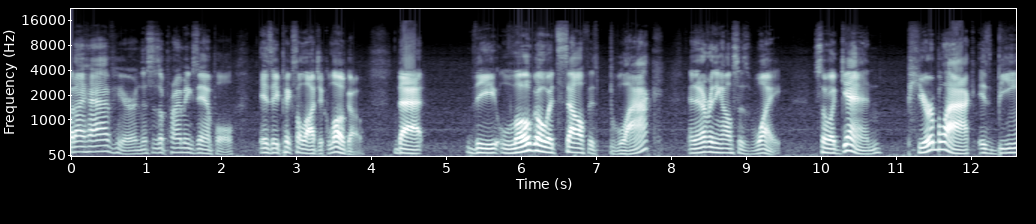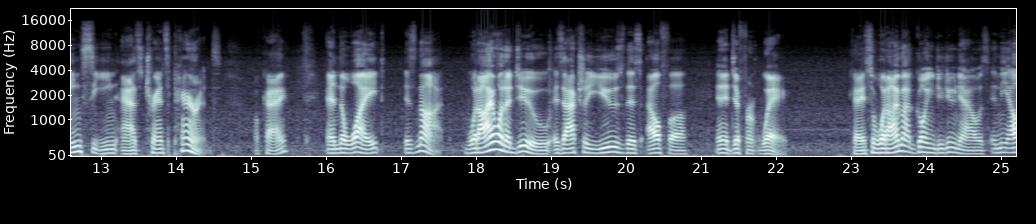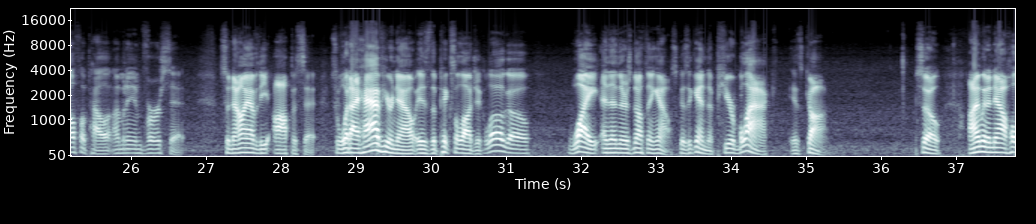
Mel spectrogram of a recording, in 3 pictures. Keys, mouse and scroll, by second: 16.5 click, 24.6 click.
